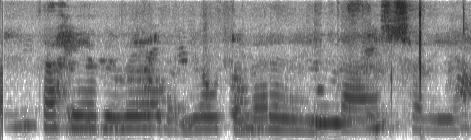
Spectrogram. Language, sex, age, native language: Icelandic, female, 11, Icelandic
